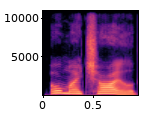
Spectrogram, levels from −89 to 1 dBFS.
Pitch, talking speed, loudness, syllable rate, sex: 240 Hz, 190 wpm, -15 LUFS, 3.5 syllables/s, female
